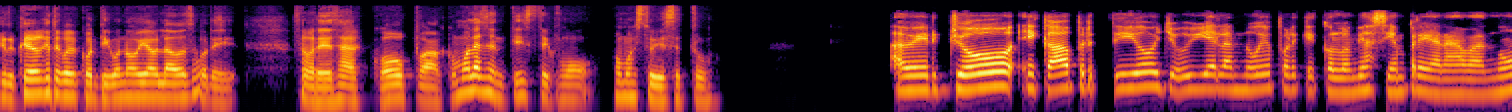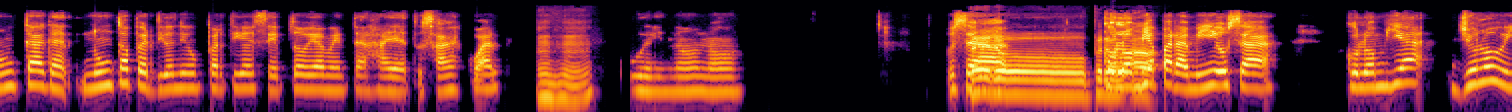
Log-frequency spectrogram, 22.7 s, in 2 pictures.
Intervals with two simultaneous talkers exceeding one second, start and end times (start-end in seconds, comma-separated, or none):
none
